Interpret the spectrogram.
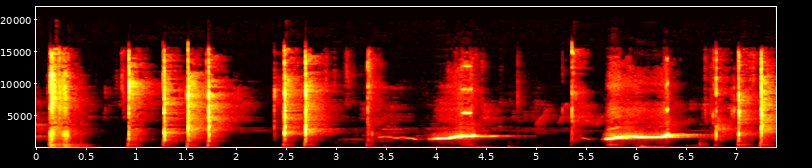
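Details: Talking parrot indoors, repeating "mitthu", giving sharp clicks and brief syllables followed by two clear whistled phrases that waver then rise, in a quiet small room.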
